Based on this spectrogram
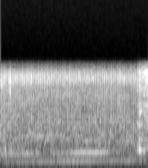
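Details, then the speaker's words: Coca-Cola animated polar bear telephone, receiver picked up at initial checkout: steady low pulsating electrical hum and buzz in the earpiece, no dial tone, no dialing, no transmit; line circuit faulty, cause not yet traced. "just makes a real funny electrical noise and kind of a pulsating electrical noise and i'm going to try to dial and i'm not getting any kind of a any kind of a dial out of it and i don't get any tone and i don't get any transmit"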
